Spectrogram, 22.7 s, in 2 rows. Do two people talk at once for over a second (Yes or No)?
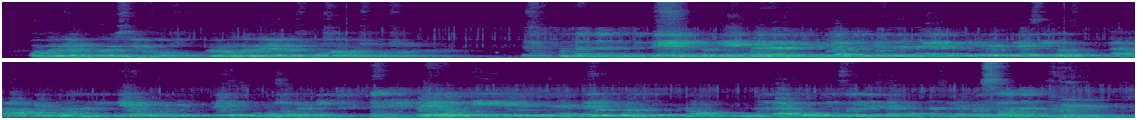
No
